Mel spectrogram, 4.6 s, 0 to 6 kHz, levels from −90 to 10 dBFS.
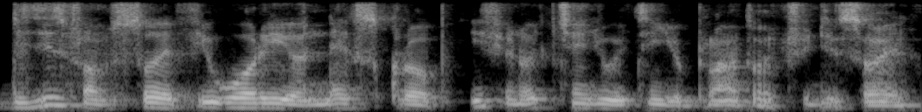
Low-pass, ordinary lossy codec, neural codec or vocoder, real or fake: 5.4 kHz; none; vocoder, 44.1 kHz, 128 mel bands, Pupu-Vocoder; fake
